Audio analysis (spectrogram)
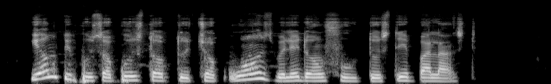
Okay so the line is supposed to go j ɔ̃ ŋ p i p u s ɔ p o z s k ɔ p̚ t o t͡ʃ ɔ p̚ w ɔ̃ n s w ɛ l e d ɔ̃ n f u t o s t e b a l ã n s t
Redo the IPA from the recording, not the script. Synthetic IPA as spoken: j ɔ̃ ŋ p i p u s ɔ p o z s t ɔ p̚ t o t͡ʃ ɔ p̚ w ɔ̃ n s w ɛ l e d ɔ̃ n f u t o s t e b a l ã n s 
